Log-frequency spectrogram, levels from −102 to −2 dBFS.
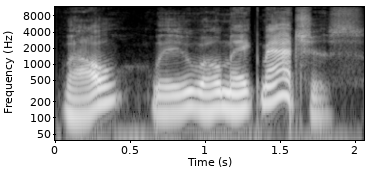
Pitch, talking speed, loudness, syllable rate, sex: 155 Hz, 145 wpm, -17 LUFS, 3.2 syllables/s, male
